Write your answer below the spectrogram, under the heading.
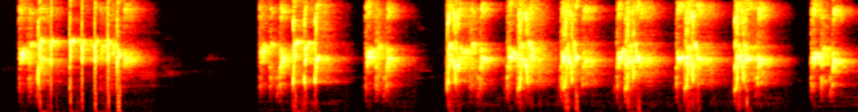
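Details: Lovebird call meant to prompt sluggish lovebirds to sing: a quick burst of high chirps, then a pause, then short harsh chattering bursts repeated about every half second, all very high-pitched.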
